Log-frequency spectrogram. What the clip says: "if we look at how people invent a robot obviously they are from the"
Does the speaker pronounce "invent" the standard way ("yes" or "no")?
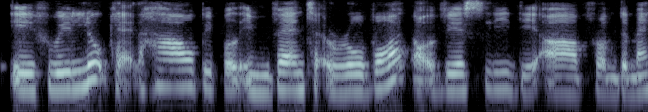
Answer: yes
